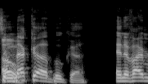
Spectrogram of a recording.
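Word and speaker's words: Egbuka: think it's a Mecca abuka and if I'm wrong we can it's just like you kind of gloss over the G you split the G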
